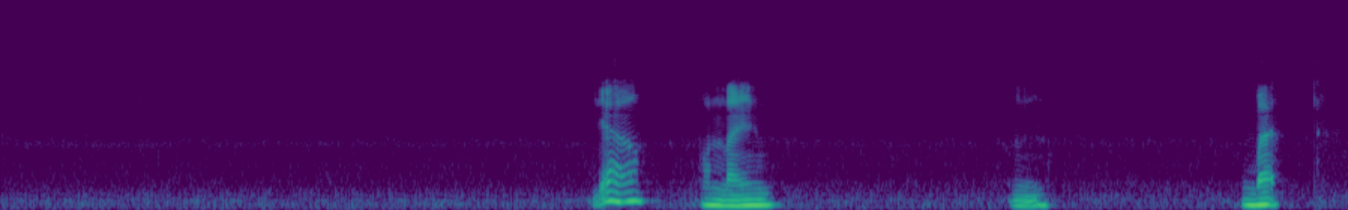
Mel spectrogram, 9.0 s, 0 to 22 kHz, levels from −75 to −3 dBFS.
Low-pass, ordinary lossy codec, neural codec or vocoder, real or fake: none; none; codec, 16 kHz, 8 kbps, FunCodec, trained on LibriTTS, 25 frames a second; fake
